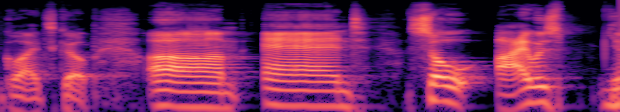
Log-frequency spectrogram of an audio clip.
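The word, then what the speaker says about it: GlideScope: end we got a glide East cope no it's not pronounced that way it's a glide scope and so I was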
